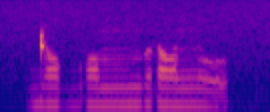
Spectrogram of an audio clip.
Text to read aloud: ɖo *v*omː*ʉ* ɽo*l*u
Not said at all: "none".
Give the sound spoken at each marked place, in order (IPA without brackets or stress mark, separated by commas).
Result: b, u, n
